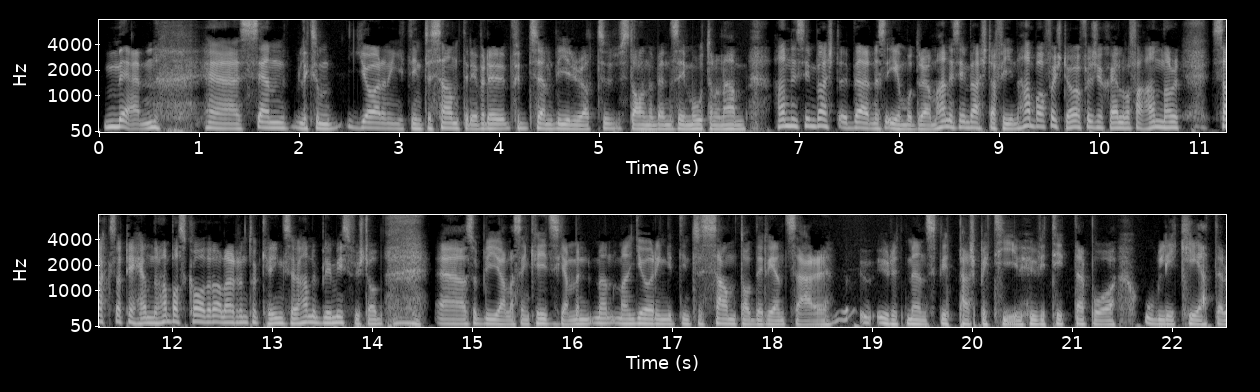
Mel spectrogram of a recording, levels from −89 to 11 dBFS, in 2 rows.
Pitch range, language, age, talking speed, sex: 105-130 Hz, Swedish, 20-39, 225 wpm, male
